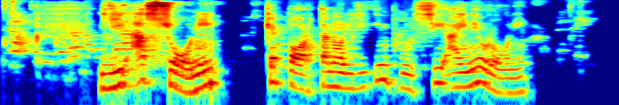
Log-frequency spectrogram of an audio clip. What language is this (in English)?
Italian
